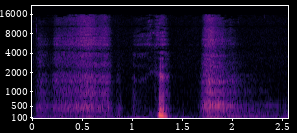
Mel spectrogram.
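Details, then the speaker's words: Person deliberately announcing their sneezes, says "bless me": a sharp, forceful sneeze burst with breathy sounds before and after, a strong ordinary sneeze. "so I'm going to announce my CSS or try to announce my sneezes and see how that goes okay here we go"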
